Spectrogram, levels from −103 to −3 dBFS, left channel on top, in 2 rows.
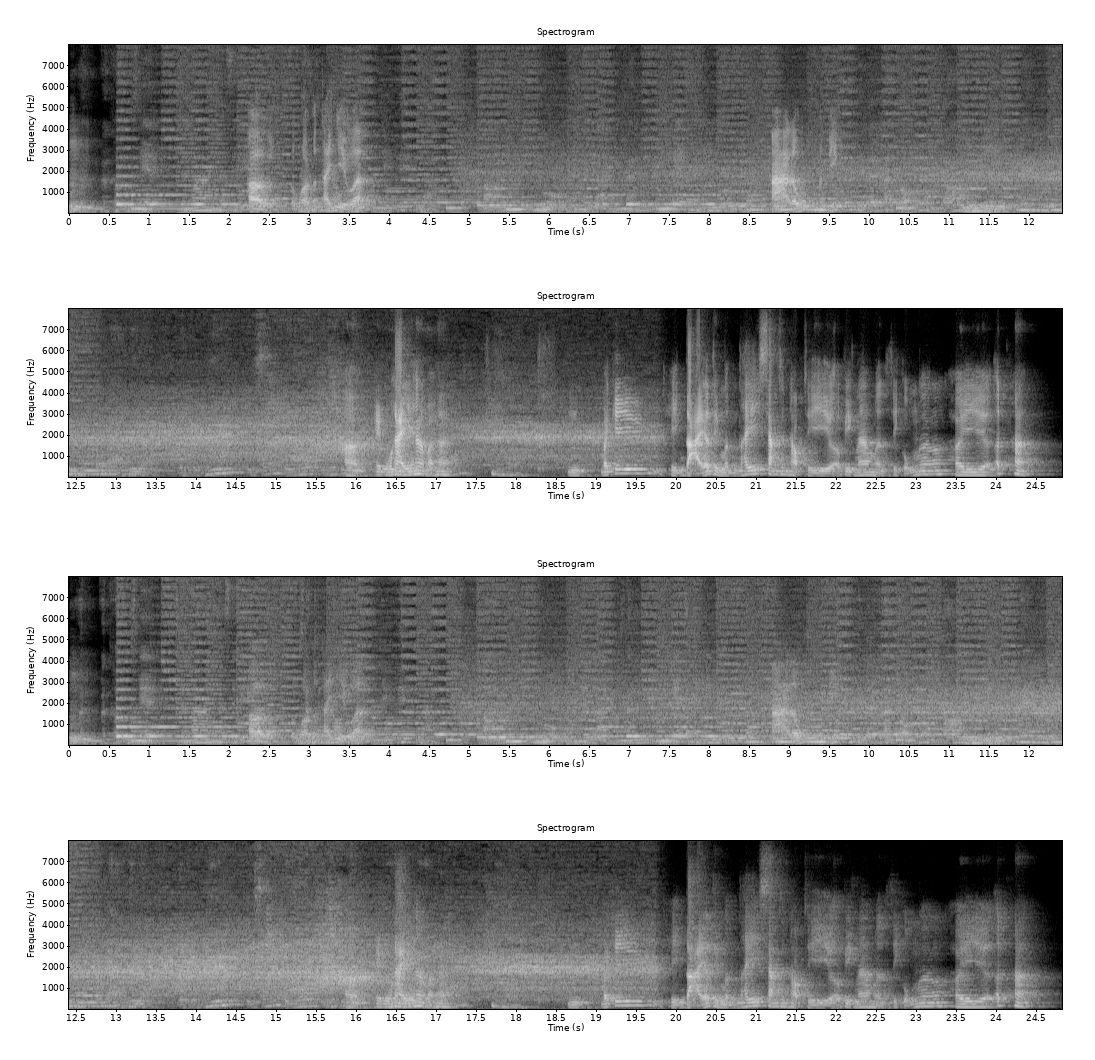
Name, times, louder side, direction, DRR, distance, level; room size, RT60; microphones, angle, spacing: voice 1, 0.0-2.5 2.8-4.6 5.2-8.9 9.3-17.4 17.7-18.1, right 1 dB, 80° right, -2 dB, 3.5 m, -40 dB
sound 1, 0.6-13.6, right 2 dB, 30° right, 2.0 m, -35 dB
voice 2, 2.2-3.8 8.8-9.6 11.2-11.7 15.8-17.2 17.7-17.8 18.3-24.4, left 4 dB, 40° left, 7 dB, 1.0 m, -28 dB
sound 2, 4.8-19.8, right 3 dB, 60° right, 2.0 m, -35 dB
7.4 x 7.4 x 7.1 m, 0.85 s
head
